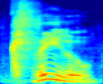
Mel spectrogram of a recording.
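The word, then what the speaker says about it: ξύλον: But to pronounce it in Greek, you have to go to KS, ksilone.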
